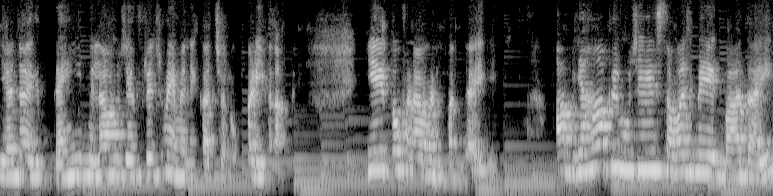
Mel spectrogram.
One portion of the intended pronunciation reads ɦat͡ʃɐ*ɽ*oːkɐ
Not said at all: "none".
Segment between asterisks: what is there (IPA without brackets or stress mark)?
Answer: l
